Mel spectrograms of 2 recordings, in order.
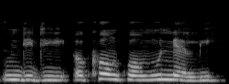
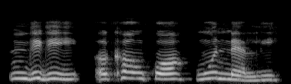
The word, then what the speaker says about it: Ndidi Okonkwo Nwuneli: And just to pronounce my name, Ndidi Okonkwo Nwuneli. yes, I wanted to ask you that. Say So it one more time for me. it's a bit Ndidi, difficult. Ndidi Okonkwo Nwuneli.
